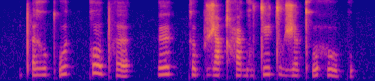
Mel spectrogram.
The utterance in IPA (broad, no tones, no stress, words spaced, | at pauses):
pʼəɣukʷʼɛ kːopʰə | økːœkʷʒɛ qʰøɡo̤tyt o̤ʒœkʼuhukʷ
